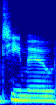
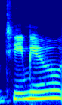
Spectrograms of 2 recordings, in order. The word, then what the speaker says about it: Temu: I was to say, Geoplanet Jane, I've never shopped from Temu. Temu, is that how you say it?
